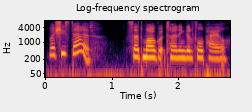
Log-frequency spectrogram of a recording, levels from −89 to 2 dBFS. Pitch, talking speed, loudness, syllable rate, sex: 255 Hz, 195 wpm, -17 LUFS, 5.5 syllables/s, female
